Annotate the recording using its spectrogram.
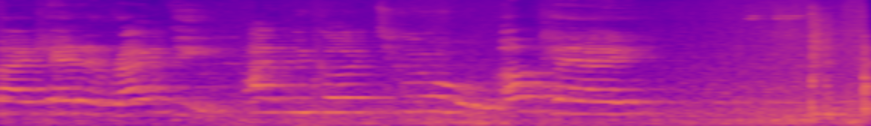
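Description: A young girl speaks brightly, close by.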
